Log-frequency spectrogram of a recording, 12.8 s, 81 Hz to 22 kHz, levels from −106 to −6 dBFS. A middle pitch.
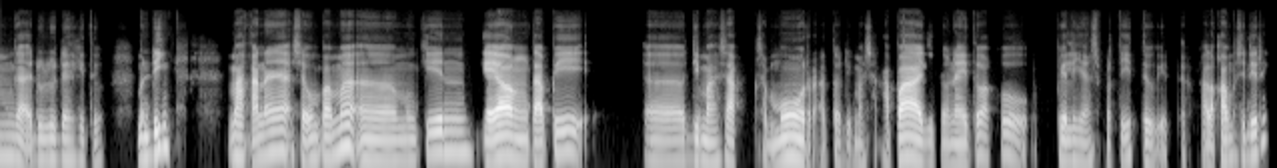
No: low, 110 Hz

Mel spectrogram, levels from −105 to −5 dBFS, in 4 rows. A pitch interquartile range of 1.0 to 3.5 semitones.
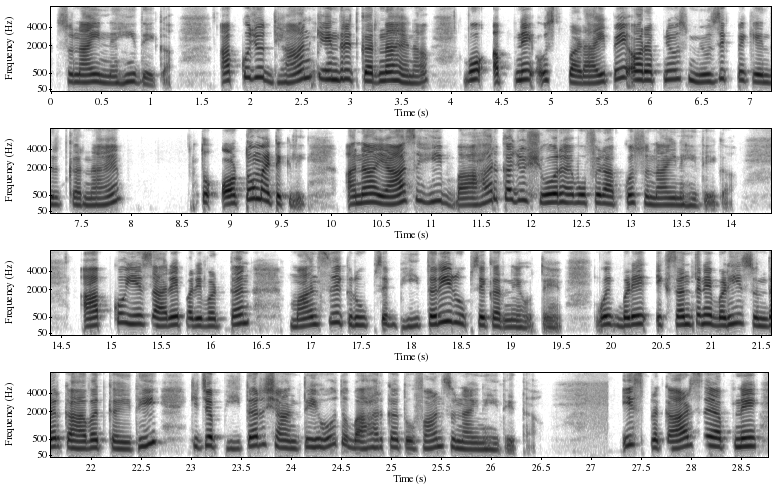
No: average, 4.2 semitones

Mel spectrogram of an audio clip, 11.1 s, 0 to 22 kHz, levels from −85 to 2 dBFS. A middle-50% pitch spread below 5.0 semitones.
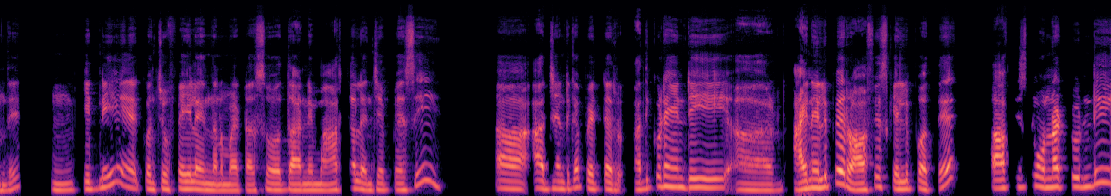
No: wide, 5.6 semitones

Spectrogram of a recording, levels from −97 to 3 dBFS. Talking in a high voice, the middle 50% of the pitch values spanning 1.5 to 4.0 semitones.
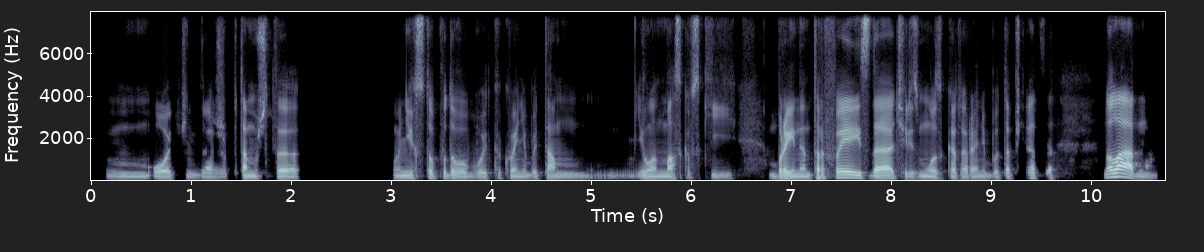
No: very low, 95 Hz; average, 2.7 semitones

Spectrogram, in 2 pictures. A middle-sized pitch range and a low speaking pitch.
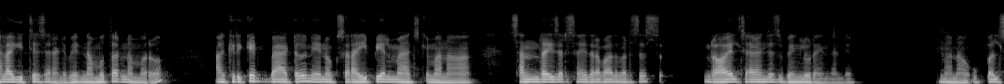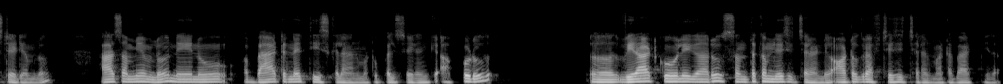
Yes: average, 3.5 semitones; low, 110 Hz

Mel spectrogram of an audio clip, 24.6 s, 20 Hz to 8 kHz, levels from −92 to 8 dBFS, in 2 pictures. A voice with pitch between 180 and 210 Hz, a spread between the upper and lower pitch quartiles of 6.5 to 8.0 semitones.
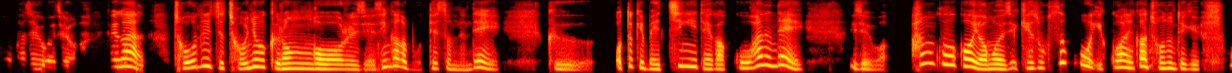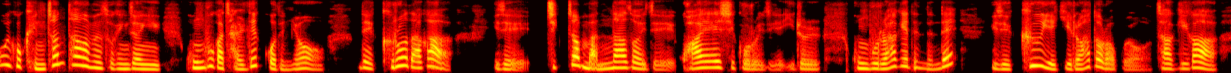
No: high, 230 Hz; wide, 6.8 semitones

